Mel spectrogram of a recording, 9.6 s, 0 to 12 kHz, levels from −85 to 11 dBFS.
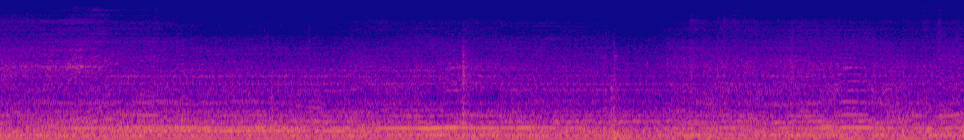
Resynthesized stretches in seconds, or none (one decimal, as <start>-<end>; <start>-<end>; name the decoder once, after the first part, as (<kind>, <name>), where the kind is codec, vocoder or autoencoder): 0.0-0.4 (autoencoder, DAC-VAE); 3.5-5.0; 6.7-9.6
